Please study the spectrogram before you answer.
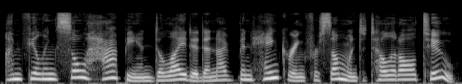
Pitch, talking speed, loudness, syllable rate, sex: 220 Hz, 220 wpm, -16 LUFS, 5.8 syllables/s, female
